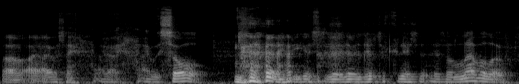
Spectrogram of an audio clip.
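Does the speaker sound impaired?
Yes: Parkinson's disease; Parkinson's disease for quite a while; traveling increasingly difficult.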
